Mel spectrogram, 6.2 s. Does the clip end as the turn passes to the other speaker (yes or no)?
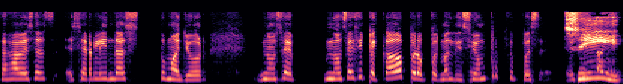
yes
